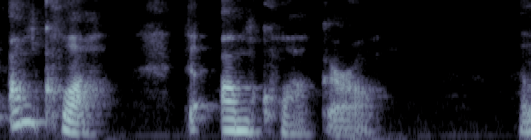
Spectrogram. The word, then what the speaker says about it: Umpqua: Umpqua.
